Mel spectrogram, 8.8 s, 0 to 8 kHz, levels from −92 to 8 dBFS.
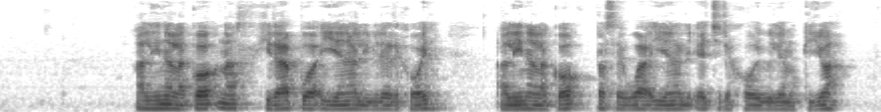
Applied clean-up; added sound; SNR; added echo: none; none; none; none.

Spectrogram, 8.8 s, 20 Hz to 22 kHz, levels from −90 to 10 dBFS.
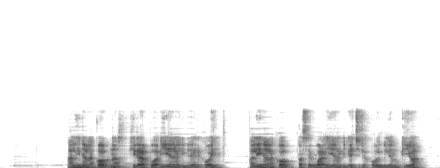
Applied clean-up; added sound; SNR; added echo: neural mask model DeepFilterNet 3.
